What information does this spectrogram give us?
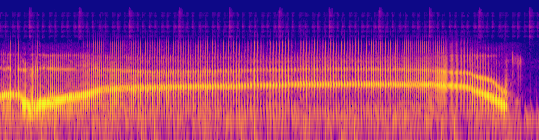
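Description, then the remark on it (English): A voice imitates a helicopter during a phone call with a steady buzzing drone, pulsing rapidly like whirring blades. It dips in pitch at the start, holds for about ten seconds, then cuts off abruptly. “You don't like helicopter noises?”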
